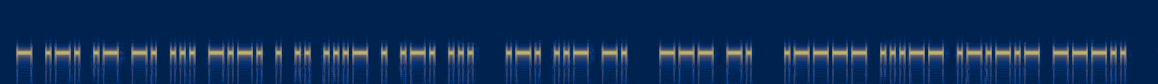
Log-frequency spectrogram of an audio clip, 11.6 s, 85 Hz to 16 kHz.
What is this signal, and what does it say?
Morse code, heard as a keyed tone, about 25 wpm, 600 Hz. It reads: TRANSCEIVERS RUN ON 13.8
